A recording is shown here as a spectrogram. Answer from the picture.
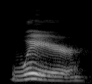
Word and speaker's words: where: Oh, and then just like when, it has that sneaky quiet H. Wuh. And then the air sound is spelled E-R-E. Wuh. Air. Where.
